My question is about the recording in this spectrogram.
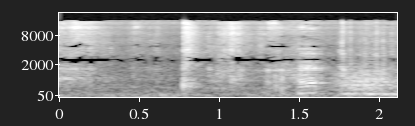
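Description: Faint handling sounds of a polystyrene foam block being lined up against a magnetic backstop on a steel saw table, with one light knock a little under a second in.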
